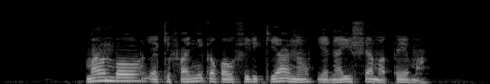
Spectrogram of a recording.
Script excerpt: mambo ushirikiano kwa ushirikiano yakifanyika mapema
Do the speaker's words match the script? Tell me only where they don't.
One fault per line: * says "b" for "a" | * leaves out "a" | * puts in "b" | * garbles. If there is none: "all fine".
* says "yakifanyika" for "ushirikiano"
* says "yanaisha" for "yakifanyika"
